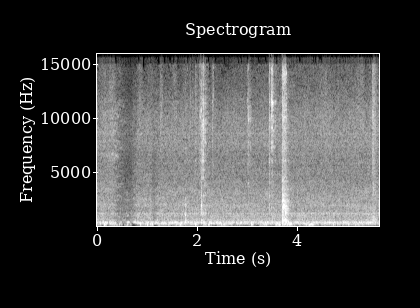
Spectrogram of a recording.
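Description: A sewing machine runs a short reverse stitch of about half a centimetre, giving a steady close mechanical hum and rattle with a few sharper clicks as the fabric is turned.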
